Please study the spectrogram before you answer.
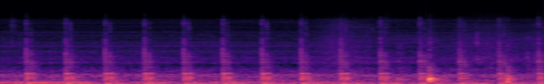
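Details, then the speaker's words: Diesel heater starting up, run briefly without its screen: light, crisp ticks at a steady two or three per second; the dosing fuel pump is pumping normally. "It's pumping, so that's a good thing."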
